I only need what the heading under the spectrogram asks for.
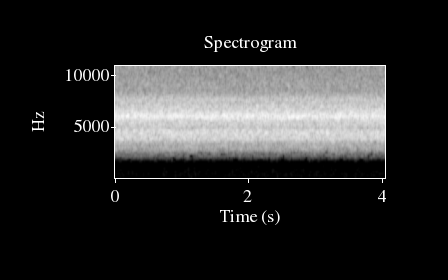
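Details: A constant shrill drone of summer cicadas, unbroken and level throughout, pitched high with a hissing texture and no other sounds present.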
